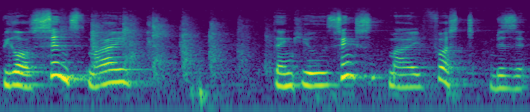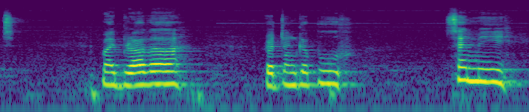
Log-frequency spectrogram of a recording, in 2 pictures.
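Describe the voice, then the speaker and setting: A man from Myanmar with a Burmese accent giving a formal, deliberate speech as a guest speaker. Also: sits high, lively intonation. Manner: deliberate, addresses listeners as brothers and sisters.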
